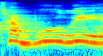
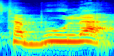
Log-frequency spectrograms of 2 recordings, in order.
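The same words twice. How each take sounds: First: Tabbouleh with a long ee at the end; wrong pronunciation. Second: Tabbouleh ending in a short eh; correct pronunciation. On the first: Cook rejecting the common version, mispronounced. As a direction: say tabbouleh as ta-boo-LEE. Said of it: "but it's not tabbouleh". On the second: Cook correcting the salad's name, properly pronounced. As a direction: say tabbouleh as ta-BOO-leh, not lee. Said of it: "it's tabbouleh". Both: Shown as a demonstration.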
